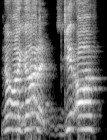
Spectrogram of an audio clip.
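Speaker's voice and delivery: loud frantic shouting. Real, not acted. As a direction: yell them away. Shooing friend from chickens.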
